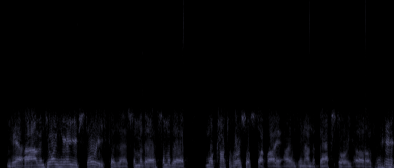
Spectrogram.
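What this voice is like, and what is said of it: Hoarse voice. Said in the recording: “I'm a little bit hoarse”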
